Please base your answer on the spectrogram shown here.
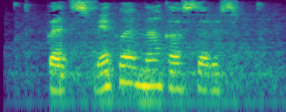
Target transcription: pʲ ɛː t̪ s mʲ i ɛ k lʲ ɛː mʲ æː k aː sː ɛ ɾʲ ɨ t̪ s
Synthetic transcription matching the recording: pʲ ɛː t̪ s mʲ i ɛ k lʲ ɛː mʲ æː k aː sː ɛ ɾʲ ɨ s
